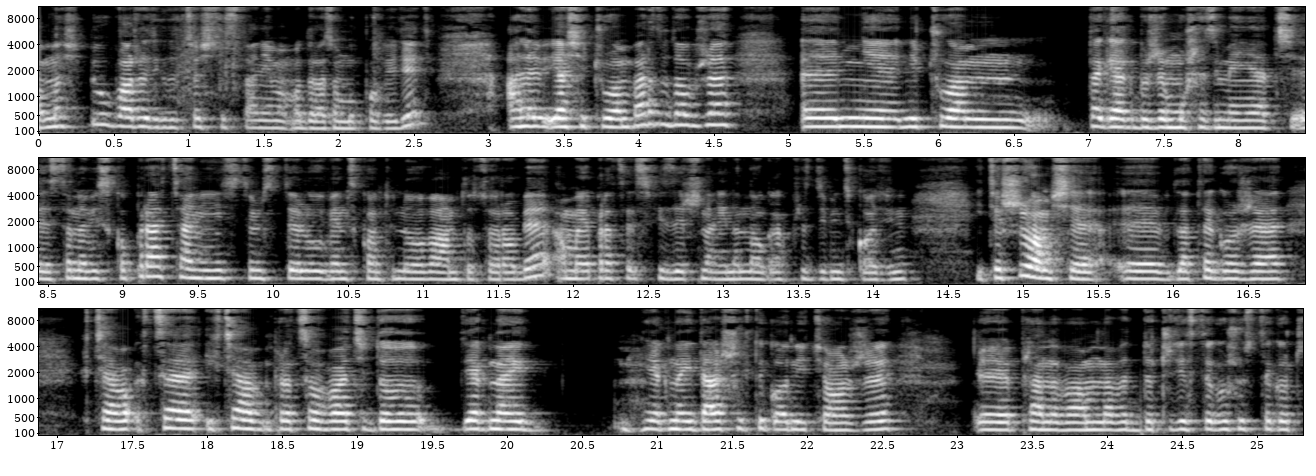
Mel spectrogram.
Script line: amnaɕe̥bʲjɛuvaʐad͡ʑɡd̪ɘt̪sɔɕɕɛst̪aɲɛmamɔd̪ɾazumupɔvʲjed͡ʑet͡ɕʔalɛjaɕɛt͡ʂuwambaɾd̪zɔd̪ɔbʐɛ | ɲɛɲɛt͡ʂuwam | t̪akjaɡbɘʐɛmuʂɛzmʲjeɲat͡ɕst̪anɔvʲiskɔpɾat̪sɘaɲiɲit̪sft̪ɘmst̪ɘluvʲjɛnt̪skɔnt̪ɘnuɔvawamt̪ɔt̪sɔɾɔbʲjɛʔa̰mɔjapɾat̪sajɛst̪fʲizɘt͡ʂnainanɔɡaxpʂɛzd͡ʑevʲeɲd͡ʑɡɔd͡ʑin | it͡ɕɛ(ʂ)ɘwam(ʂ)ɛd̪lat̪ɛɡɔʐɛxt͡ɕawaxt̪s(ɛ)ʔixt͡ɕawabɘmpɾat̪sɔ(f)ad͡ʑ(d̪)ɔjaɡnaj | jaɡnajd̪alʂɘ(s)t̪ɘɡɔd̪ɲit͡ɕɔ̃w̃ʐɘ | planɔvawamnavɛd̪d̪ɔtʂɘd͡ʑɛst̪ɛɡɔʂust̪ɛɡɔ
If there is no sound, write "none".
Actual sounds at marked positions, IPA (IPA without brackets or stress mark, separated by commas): ʂ, ɕ, ɛ, v, d̪, x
